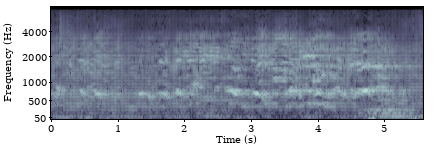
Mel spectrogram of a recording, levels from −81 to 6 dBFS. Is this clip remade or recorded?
remade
